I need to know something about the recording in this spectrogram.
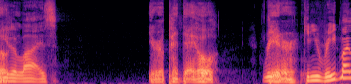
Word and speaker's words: pendejo: Would you say he's a pendejo because he took your pen? Hey, that was a good one, Gator. Yeah. You should have just said it right, though. It's pendejo.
